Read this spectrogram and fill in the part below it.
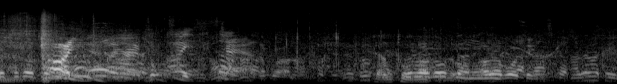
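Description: A rally car slides and crashes off a gravel road.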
